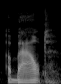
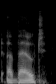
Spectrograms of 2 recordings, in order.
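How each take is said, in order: First: It is said with an American accent. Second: It is said with a Canadian accent. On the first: "Americans would say" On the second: "my Canadian pronunciation"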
